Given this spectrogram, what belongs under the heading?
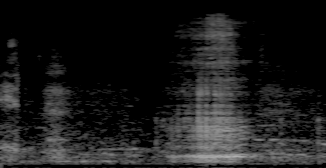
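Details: Person snoring while asleep on a tamale-making day: a single loud, rough snore on the in-breath rising out of quiet breathing, with faint room noise; ordinary snoring.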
